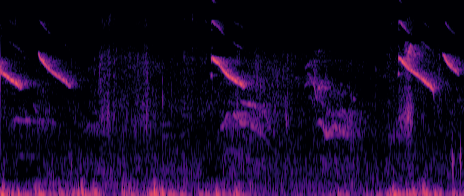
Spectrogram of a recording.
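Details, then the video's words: Birds on a peaceful village summer morning after the wheat harvest: thin high whistles sliding steeply downward, given in small clusters roughly every one and a half seconds, over a low rural rumble. "After the wheat harvest, a peaceful summer morning with birds chirping"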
